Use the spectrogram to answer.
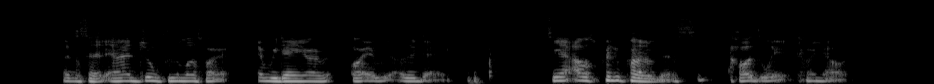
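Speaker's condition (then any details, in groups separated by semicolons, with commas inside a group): Cerebral palsy; since birth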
